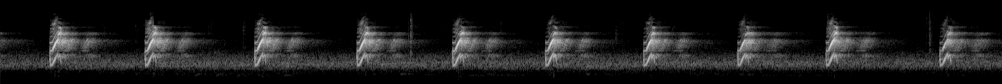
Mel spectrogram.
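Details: Spotted crake calling: a sharp, whip-like note sweeping steeply upward, repeated steadily about once a second, ten times in a row over a faint background hiss.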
